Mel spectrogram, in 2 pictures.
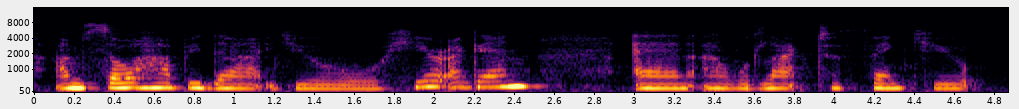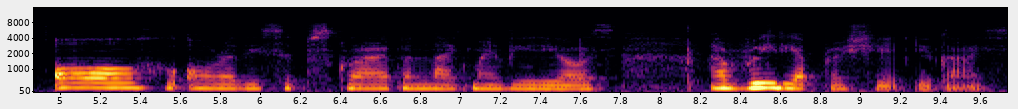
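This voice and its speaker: A woman speaks in a normal speaking voice with fairly low pitch. Her pace is fairly slow and her intonation fairly even. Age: 30s. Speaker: budgeting vlogger. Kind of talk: casual talk to camera. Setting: home, city traffic noise in background.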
